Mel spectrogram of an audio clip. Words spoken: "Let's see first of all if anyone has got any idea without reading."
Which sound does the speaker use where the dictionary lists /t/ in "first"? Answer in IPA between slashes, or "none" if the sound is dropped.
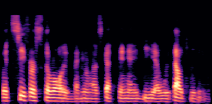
/t/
